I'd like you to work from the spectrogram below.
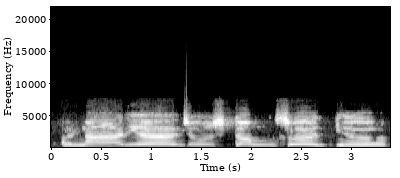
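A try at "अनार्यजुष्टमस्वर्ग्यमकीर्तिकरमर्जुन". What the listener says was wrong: जुष्टम स्वर्गीय नहीं है। अनार्य जुष्टम स्वर्गीय। मैं आप पूरा फिर भी नहीं बोल रहे हैं, मैं को बीच में खा रहे आधा। अनार्य जुष्टम स्वर्गीय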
